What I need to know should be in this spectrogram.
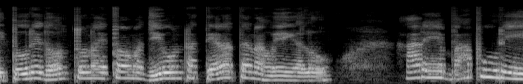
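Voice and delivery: ordinary talk

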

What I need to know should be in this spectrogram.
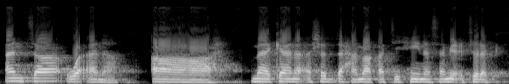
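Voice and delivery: ordinary delivery

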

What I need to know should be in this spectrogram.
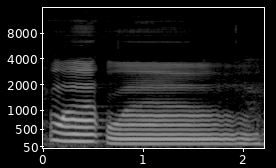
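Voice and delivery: soft mock "wah wah" crying; a babyish fake whimper; preacher mimicking Debbie Downer, mock wailing. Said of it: "you can just picture Debbie Downer".

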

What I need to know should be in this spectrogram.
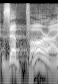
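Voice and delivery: Zipporah drawn out very slowly and loud; savored name. Shown as a demonstration. Preacher showing how to read Zipporah, slowly savoring. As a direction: linger on Zipporah like it tastes good. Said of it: "when you read that, it's like".

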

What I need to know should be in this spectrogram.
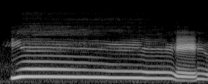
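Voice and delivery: high, long drawn-out cheer; cheering a pet. Real, not acted. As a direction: stretch out a high celebratory coo. Cheering the pet's success.

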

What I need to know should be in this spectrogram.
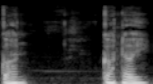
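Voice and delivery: a touch of a choke as she calls her son; mild catch in the throat, tearful; choked voice. A narrator's reading. Mother finally holding her lost son, lightly choked. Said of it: "giọng nghẹn ngào".

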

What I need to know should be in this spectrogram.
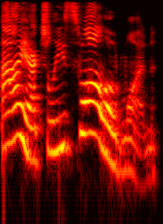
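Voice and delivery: high, loud, slow proud boast; declared proudly. A narrator's reading. Earthworm boasting to the others, high and proud. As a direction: announce it proudly, stretching it out. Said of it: "the earthworm declared proudly".

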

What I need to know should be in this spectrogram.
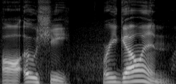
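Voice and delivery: loud, high disbelieving call; loud high where-are-you-going cry; surprised. Real, not acted. Teammate skates off wrong way.

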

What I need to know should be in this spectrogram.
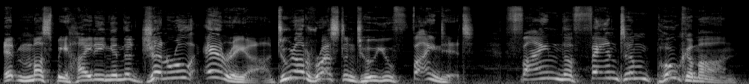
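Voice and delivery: slow, drawn-out orders to minions; commanding villain boss. Acted. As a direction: give orders like a cartoon villain.

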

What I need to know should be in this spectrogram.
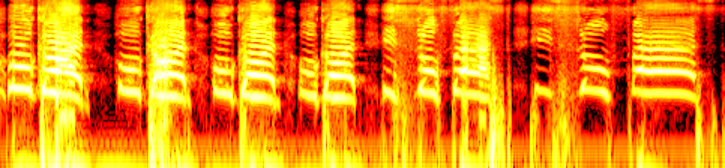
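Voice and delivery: high, loud strained screams; terrified screaming. Real, not acted. Player fleeing the fast monster, screaming in terror. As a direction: scream for your life. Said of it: "I'm losing my voice".

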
